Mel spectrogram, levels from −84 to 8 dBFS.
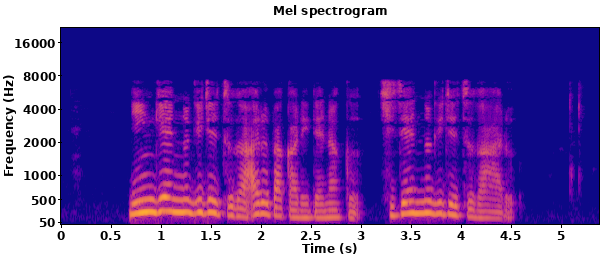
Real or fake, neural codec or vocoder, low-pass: real; none; 7.2 kHz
